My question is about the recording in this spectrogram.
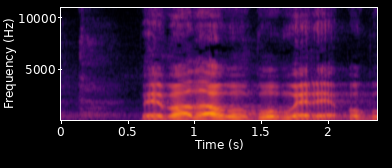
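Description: A man's voice chanting a Buddhist chant, held on long drawn-out notes with a dip in pitch, starting about half a second in after a short pause.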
